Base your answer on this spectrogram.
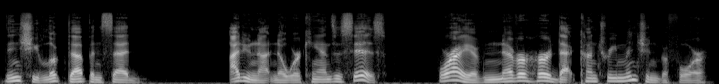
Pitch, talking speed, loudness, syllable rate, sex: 120 Hz, 185 wpm, -20 LUFS, 5.5 syllables/s, male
